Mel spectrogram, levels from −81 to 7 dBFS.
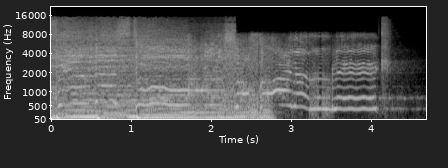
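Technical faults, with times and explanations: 1.72 s onward, call bitrate drop: the encoder's budget fell, fitting 48 to 10 kbps, so coarser coding roughens the sound and bandwidth narrows from 20 kHz to 8 kHz.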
